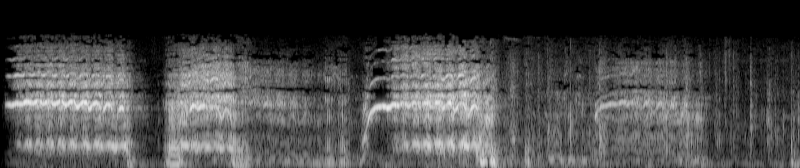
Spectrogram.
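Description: Horse whinnying four times, each a wavering, quavering call, the last one fainter, with hoofbeats clopping in the second half.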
